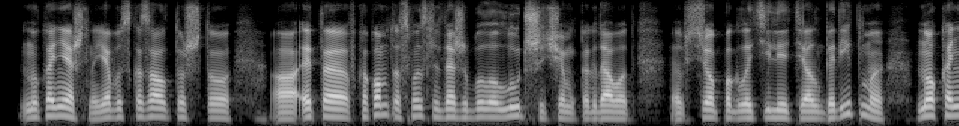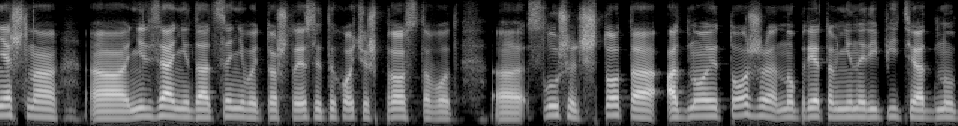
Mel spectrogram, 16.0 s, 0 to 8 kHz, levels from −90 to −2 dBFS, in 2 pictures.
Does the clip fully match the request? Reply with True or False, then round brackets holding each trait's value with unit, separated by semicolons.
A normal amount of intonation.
True (3.0 semitones)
